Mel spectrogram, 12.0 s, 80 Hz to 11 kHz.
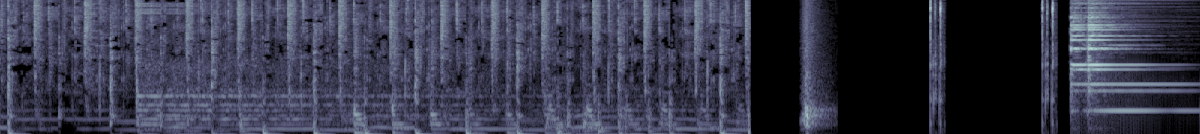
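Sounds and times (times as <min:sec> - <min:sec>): notification bell ringing: 0:10.7 - 0:12.0.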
